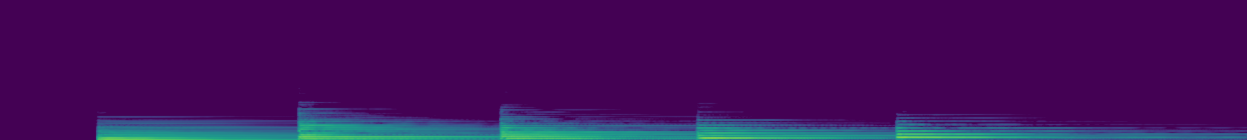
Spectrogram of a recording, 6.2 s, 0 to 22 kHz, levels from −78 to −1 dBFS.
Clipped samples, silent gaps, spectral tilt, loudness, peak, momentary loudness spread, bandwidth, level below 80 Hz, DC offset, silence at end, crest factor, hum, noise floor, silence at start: under 0.1%; none; -7 dB/octave; -25 LUFS; -10 dBFS; 17 LU; 5.2 kHz; -62 dBFS; under 0.1%; 0.05 s; 16 dB; none; -47 dBFS; 0.5 s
